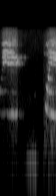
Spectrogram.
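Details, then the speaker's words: Vocal imitation of a wheeze in a pulmonology class on bronchopulmonary dysplasia in neonates: two squeaky, musical voiced bursts likened to a creaking hammock. "es como un chirrido de hamaca. Así es una sibilancia."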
